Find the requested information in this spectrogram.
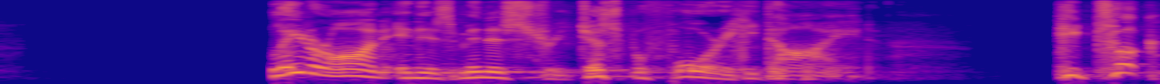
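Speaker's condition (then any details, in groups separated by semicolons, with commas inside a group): No condition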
